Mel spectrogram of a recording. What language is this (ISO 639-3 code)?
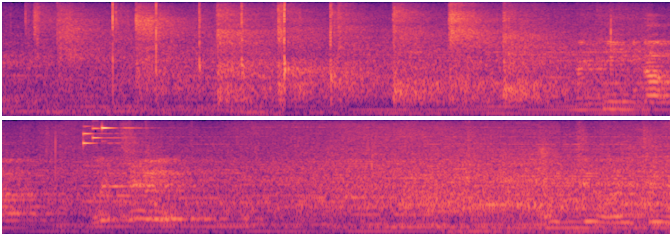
kor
